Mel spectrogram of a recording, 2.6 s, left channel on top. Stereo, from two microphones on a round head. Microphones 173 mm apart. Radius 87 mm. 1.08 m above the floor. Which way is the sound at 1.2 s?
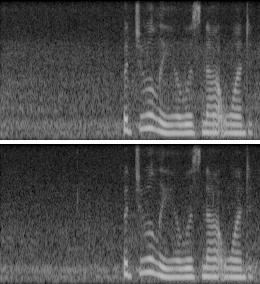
25° left (ahead or behind).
